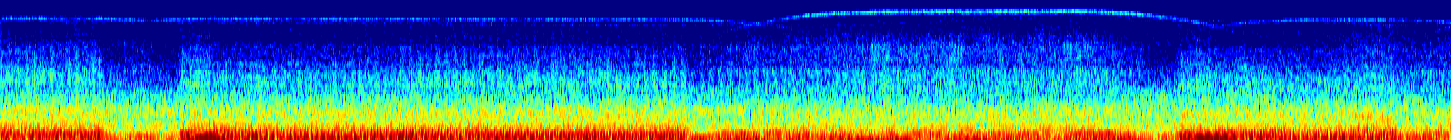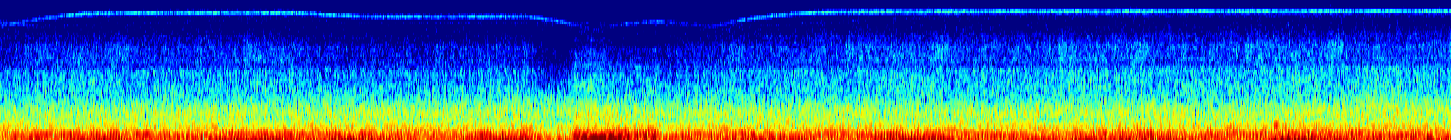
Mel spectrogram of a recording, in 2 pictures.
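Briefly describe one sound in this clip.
A diesel truck's turbo whistles, rising and falling with the throttle.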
